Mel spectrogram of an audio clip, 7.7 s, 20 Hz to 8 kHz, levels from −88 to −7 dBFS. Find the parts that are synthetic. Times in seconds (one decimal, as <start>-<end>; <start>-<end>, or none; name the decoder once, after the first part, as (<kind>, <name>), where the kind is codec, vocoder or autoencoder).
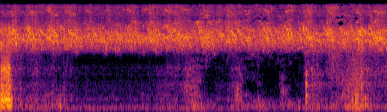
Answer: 0.0-3.8 (vocoder, HiFi-GAN); 4.3-4.8; 6.0-6.6; 7.2-7.7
